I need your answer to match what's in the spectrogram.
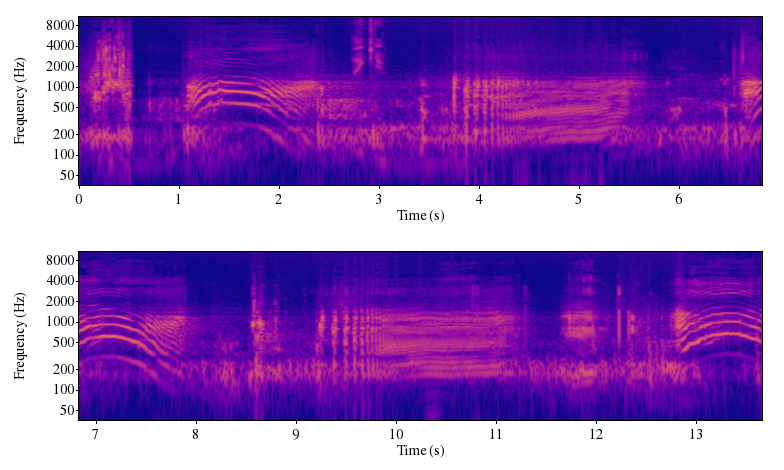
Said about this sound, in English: Humpback whale sings to find love. This is so great.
